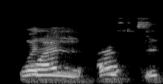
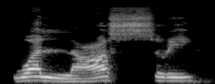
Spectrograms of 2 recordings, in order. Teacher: লাম বলার সময় ল সাউন্ডটা আমাদের আংশিক ছিল, আর স সাউন্ডটা আমাদের একটু দীর্ঘায়িত হয়েছে, জারি ছিল।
